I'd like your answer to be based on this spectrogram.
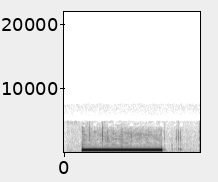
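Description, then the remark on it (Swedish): A single steady telephone ringing tone as a call is placed to someone on Gotland, a pure mid-pitched beep lasting about a second, heard clearly, followed by near silence with a few faint clicks. “Nu ringer vi”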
